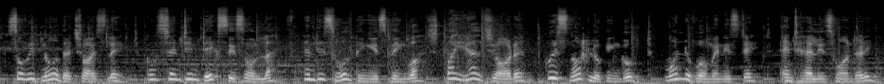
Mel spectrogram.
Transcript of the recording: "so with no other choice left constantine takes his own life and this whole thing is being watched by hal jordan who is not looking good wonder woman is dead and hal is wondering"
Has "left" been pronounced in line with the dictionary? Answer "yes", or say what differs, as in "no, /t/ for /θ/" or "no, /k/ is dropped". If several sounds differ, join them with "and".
no, /f/ is dropped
